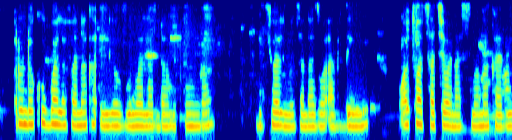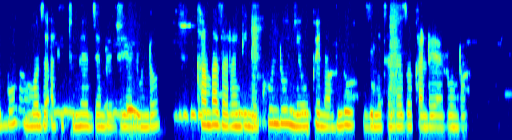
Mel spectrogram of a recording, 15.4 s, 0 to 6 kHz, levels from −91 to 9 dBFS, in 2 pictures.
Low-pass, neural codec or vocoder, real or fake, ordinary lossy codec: 5.4 kHz; none; real; Opus, 32 kbps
